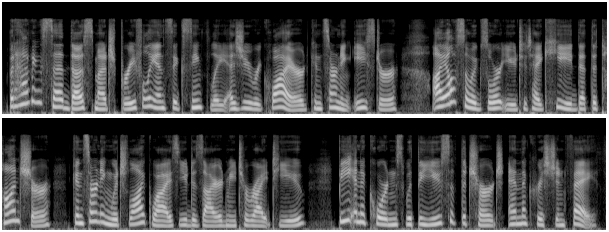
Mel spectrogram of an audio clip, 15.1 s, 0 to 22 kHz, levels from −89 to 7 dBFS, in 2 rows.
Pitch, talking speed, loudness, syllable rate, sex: 220 Hz, 185 wpm, -18 LUFS, 5.3 syllables/s, female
